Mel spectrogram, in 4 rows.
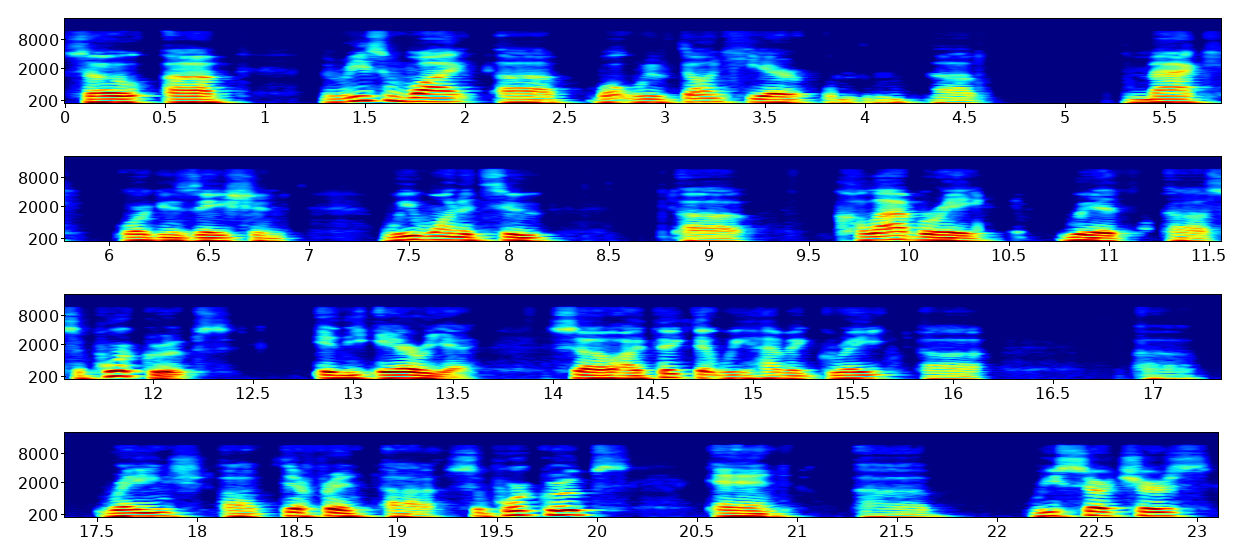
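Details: Adult woman with aphasia after a stroke caused by moyamoya disease at age 37; the stroke happened while she was asleep, her left side was affected first, and aphasia began December 2022.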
